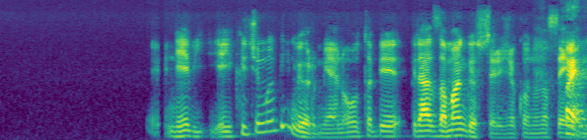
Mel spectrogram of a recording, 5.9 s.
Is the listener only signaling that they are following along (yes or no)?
no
